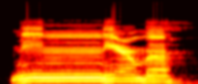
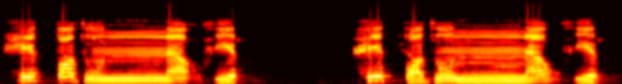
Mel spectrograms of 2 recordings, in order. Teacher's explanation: the noon and the tanween that are at the end of one word are merged into the noon of the following word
